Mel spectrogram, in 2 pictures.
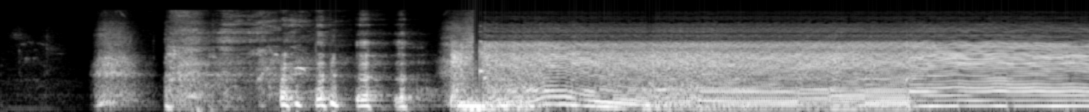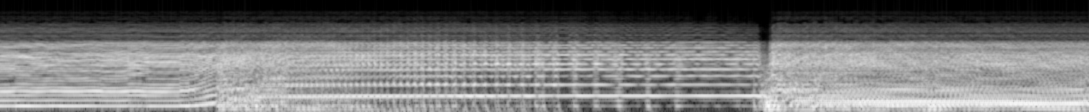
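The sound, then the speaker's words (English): A guitar effects pedal demo: a few choppy distorted bursts, then a loud, sustained fuzzy tone with swooping pitch bends and a warbling, wobbly modulation before it cuts off. No talking. “okay, so that's the wetter box.”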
